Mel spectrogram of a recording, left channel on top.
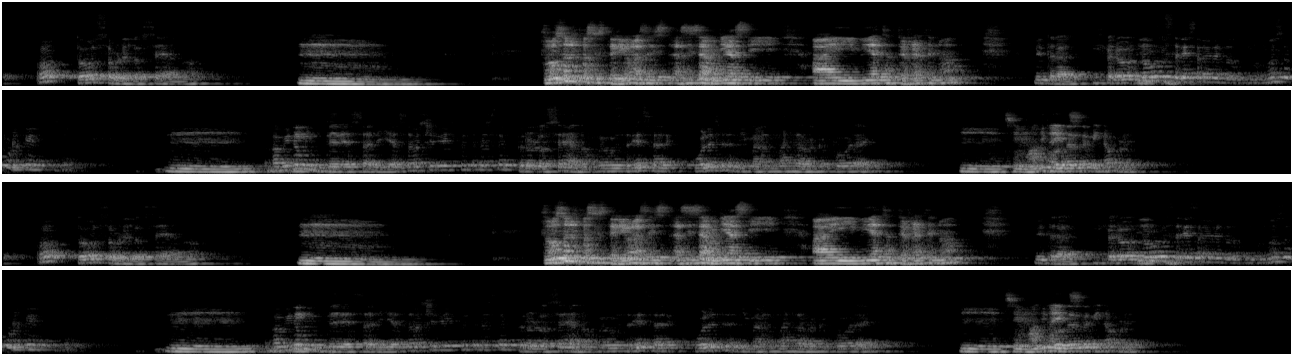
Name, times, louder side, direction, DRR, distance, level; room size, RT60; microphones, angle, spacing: voice 1, 0.3-2.0 10.3-13.6 14.8-14.9 15.5-21.6 23.3-24.2, equal, 75° left, 0 dB, 0.7 m, -36 dB
voice 2, 2.9-4.1 5.4-9.5 9.8-10.0 11.3-11.5 14.5-15.9 22.5-23.5, right 1 dB, 5° left, -8 dB, 1.3 m, -28 dB
3.0 x 2.1 x 2.8 m, 0.78 s
head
